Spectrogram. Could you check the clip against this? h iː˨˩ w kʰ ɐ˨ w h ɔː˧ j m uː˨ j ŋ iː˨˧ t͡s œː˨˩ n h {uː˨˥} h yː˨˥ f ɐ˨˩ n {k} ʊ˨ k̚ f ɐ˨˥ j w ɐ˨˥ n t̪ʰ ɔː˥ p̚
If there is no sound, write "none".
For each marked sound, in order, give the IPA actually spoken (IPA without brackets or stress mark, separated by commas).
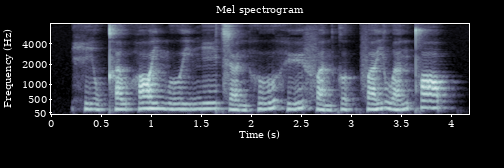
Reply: uː˨˥, k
